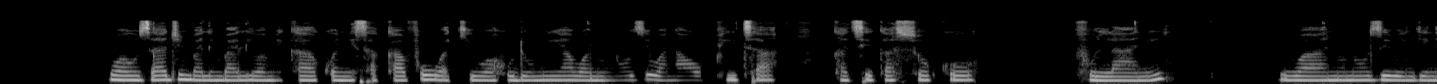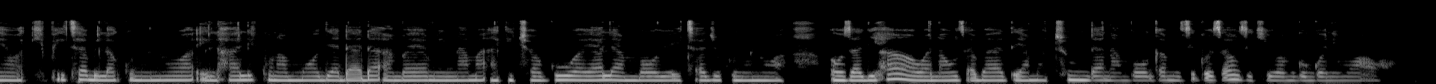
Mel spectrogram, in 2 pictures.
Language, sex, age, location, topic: Swahili, female, 18-24, Kisii, finance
